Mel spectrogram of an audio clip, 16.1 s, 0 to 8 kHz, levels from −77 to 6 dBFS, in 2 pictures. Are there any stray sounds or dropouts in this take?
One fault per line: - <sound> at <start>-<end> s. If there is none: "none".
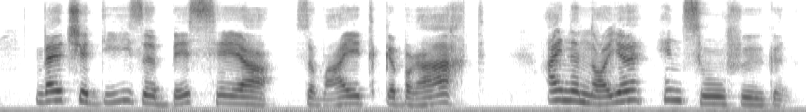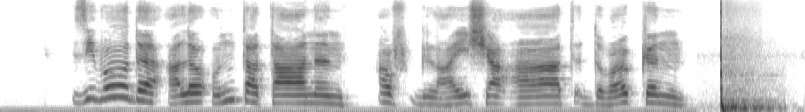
- thud at 15.3-15.9 s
